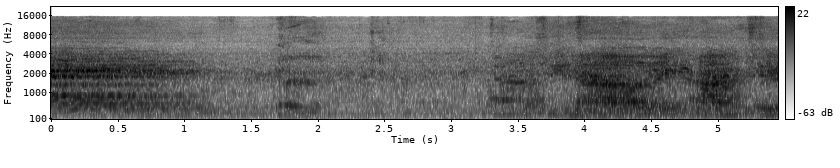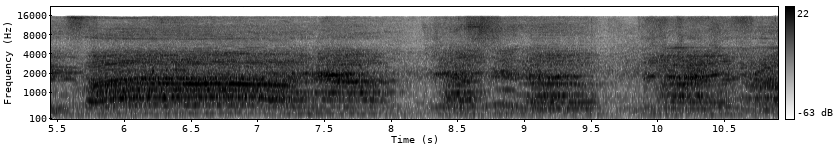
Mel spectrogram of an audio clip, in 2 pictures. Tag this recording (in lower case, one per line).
male singing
